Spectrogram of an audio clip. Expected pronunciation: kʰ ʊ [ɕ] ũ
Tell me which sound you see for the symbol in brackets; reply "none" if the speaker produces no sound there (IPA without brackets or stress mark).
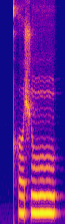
ʃ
